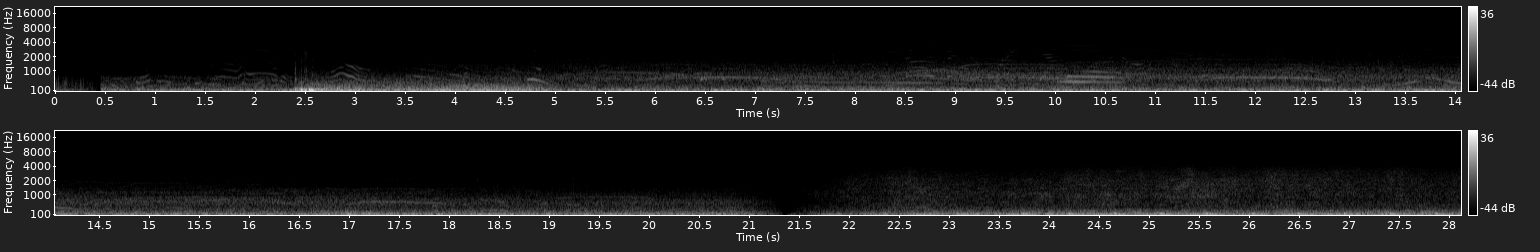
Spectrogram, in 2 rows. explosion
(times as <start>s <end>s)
2.4s 7.8s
